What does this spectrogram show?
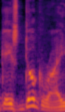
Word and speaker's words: Dougray: Do you know the actual story of Dougray Scott? No, I don't. I can't even pronounce his name Dougray properly. Scott. It's Doug Ray, but he's pronounced Dougray apparently.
